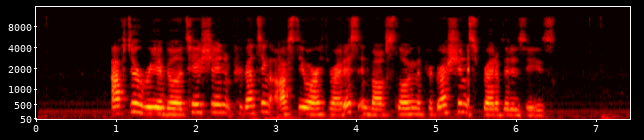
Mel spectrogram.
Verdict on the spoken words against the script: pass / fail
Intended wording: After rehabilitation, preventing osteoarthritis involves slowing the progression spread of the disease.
pass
